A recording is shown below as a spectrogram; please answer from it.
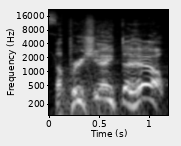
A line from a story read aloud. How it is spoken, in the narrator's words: I shouted back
